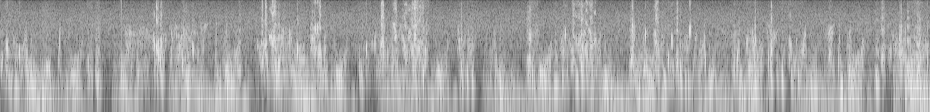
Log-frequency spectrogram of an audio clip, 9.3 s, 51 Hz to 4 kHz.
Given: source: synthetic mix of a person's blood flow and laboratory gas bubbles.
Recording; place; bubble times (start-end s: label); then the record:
Doppler ultrasound of blood flow; precordium
0.00-0.23 s: bubbles
0.41-0.54 s: bubbles
0.85-1.04 s: bubbles
1.19-2.08 s: bubbles
2.36-2.43 s: bubbles
2.53-3.29 s: bubbles
3.56-4.29 s: bubbles
4.54-4.77 s: bubbles
5.25-5.39 s: bubbles
5.51-5.97 s: bubbles
6.27-6.48 s: bubbles
6.51-6.95 s: bubbles
7.29-7.60 s: bubbles
7.65-8.03 s: bubbles
8.26-8.36 s: bubbles
8.73-9.31 s: bubbles
From the record:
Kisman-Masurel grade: 343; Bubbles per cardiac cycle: rolling drumbeat, 9 or more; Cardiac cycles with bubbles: 100%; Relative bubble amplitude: loud (0.450 to 0.775); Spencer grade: 3 (all of the cardiac periods contain showers or single bubble signals, but not dominating or overriding the cardiac motion signals); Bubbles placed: only in the low amplitude regions of the cardiac cycle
